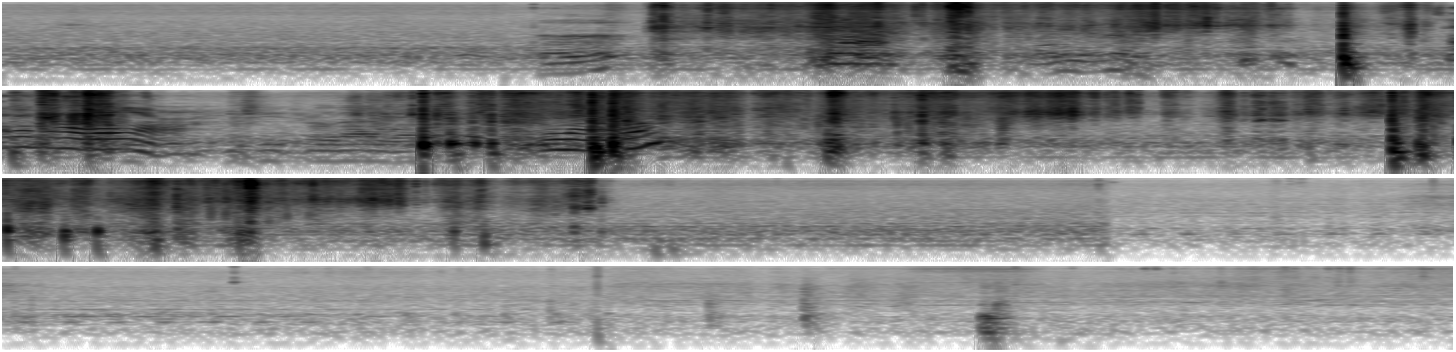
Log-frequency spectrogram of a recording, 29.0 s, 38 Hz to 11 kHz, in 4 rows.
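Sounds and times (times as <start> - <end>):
pots scraping through soil: 3.2 - 8.2, 8.9 - 17.6.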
